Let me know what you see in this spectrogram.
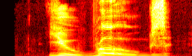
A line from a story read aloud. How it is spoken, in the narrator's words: shouts Pasquale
